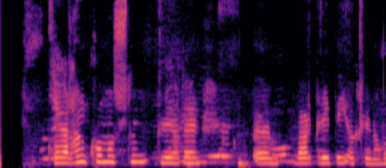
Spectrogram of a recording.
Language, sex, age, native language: Icelandic, male, 18-19, Icelandic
